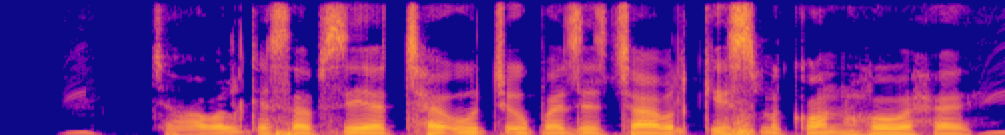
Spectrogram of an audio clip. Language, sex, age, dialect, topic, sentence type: Magahi, male, 18-24, Central/Standard, agriculture, question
